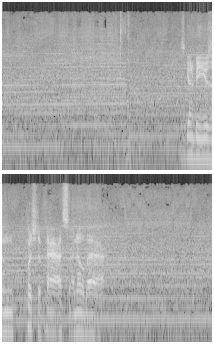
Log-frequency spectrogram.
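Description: A racing car engine whines steadily at high speed.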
